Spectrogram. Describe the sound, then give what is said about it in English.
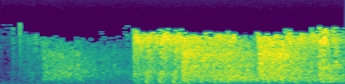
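Field guns and mortars firing in battle: dense, overlapping blasts and rapid bursts of fire, quieter at first, then jumping louder and continuing as a heavy, sustained barrage. “Field guns and mortars raked the newly won Australian position.”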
